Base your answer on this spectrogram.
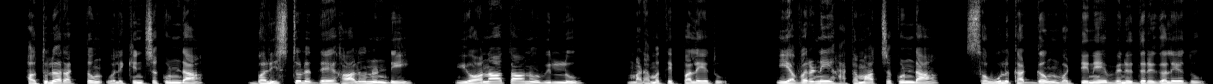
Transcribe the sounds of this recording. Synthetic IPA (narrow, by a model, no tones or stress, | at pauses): hɐt̪ulɐɾɐk̚t̪ɐmolikiɲt͡ʃɐkuɳɖaː | bɐlisʈulɐd̪ɛːɦaːlɐnuɳɖi | jɔːnaːt̪aːnuʋiɭːu | mɐɽɐmɐt̪ipːɐle̞ːd̪u | ɛʋɐɾiniɦɐt̪ɐmaːɾt͡ʃɐkuɳɖaː | sɐwulukɐɖ̚ɡɐmʋɐʈːine̞ːʋenud̪ɐɾuɡɐle̞ːd̪u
